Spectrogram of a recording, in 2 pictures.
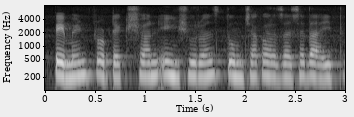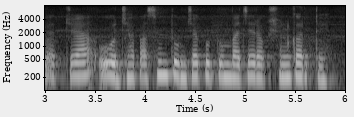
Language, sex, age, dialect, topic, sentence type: Marathi, female, 18-24, Varhadi, banking, statement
